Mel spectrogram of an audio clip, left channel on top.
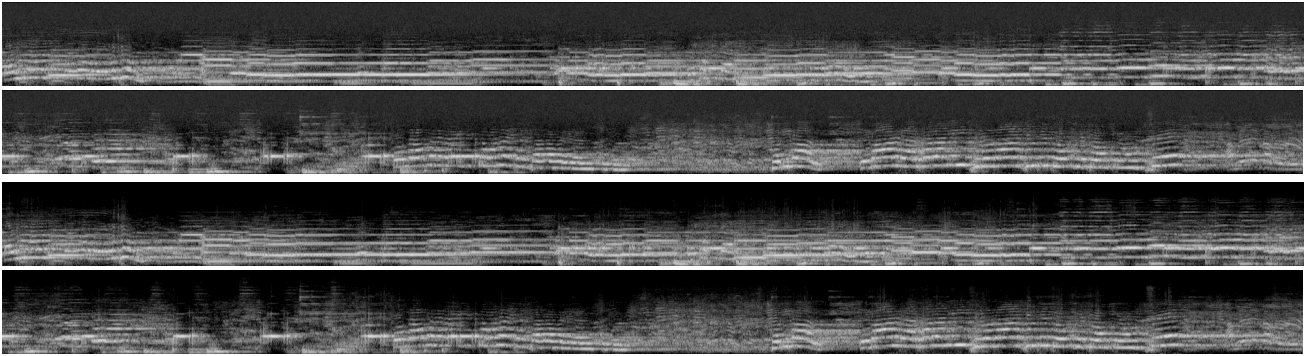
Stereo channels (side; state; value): left; noise; hiss, 23 dB below the sound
